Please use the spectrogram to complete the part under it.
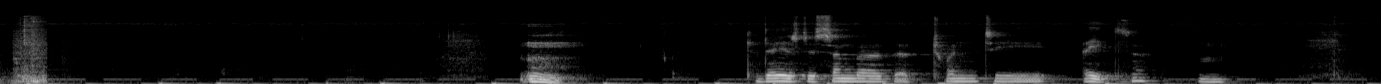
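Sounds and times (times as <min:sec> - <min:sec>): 
drawer sliding open with a scraping rumble: 0:00.0 - 0:00.5
faint steady pulsing hum: 0:00.0 - 0:13.7
speech: 0:05.3 - 0:05.7, 0:07.6 - 0:12.4.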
